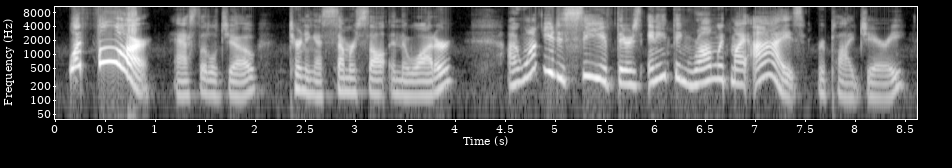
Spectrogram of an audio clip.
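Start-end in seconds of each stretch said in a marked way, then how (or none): 0.1-1.0 very high, loud character shout; shouted reply. A narrator's reading. Little Joe Otter calling back from the water, shouting. 4.5-7.5 high, louder animal character; muskrat character voice. A narrator's reading. Jerry Muskrat asking his otter friend for help, high and loud.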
